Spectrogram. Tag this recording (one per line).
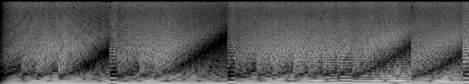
acid
bass
club
dance
dub-step
electro
electronic
house
loop
rave
saw
synth
techno
trance
wave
